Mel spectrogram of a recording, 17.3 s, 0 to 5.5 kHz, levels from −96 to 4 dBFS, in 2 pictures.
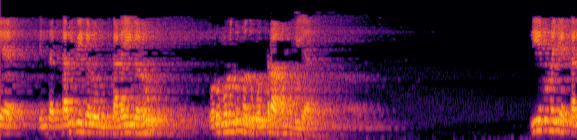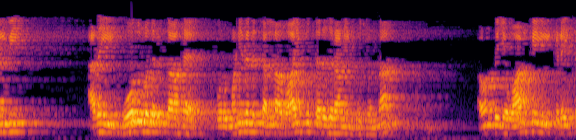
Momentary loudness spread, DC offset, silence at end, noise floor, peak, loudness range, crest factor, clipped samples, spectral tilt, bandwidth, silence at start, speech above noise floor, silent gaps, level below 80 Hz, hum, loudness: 12 LU; under 0.1%; 0 s; -77 dBFS; 0 dBFS; 6 LU; 16 dB; under 0.1%; -9.5 dB/octave; 4.2 kHz; 0 s; 62 dB; none; -64 dBFS; none; -16 LUFS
